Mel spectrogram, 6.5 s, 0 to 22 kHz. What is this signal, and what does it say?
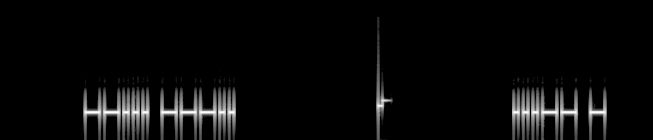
Morse code, heard as a keyed tone, about 25 wpm, 700 Hz. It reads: 78 3T
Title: Common Cut Numbers - 2-Digit 25wpm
